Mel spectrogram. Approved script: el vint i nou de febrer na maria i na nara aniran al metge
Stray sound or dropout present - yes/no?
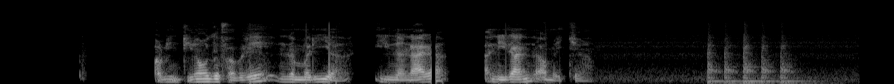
yes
